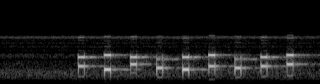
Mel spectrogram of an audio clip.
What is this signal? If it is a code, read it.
DTMF, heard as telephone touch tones, dialled by machine, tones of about 60 ms, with room echo. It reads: 83042948#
